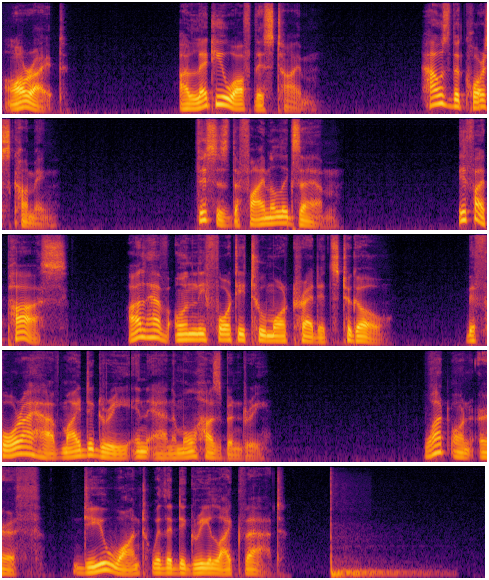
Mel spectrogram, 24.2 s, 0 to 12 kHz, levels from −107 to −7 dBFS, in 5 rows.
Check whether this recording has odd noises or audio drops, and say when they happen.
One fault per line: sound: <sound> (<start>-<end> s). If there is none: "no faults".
sound: thud (22.7-24.0 s)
